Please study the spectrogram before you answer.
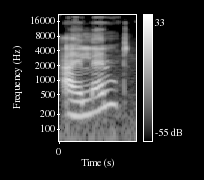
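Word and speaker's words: island: जब S friend L से पहले आता है तो जनरली एस साइलेंट रहता है। फॉर एग्जाम्पल आइलैंड, आइले, एले।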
